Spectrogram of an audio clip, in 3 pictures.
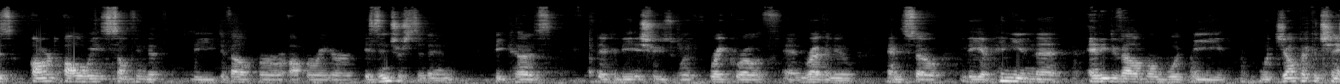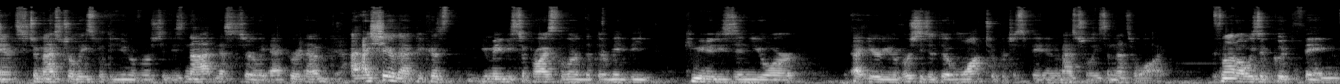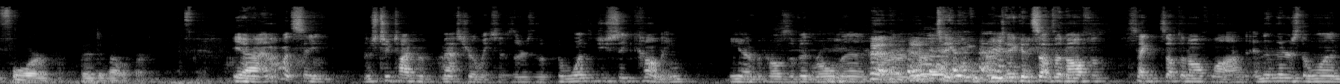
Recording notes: A panel discussion he moderated in July at College Pad's Annual Off-Campus Summit held on Georgis Tech's campus in Atlanta.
